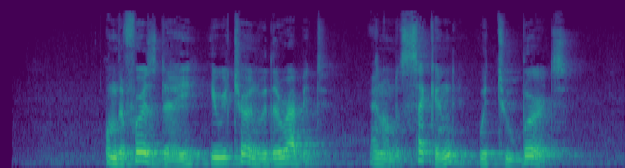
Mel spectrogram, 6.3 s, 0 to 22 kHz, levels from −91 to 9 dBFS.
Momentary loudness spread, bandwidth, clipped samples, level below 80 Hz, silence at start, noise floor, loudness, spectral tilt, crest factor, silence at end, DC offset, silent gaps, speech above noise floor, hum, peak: 15 LU; 16 kHz; under 0.1%; -74 dBFS; 1.05 s; -61 dBFS; -26 LUFS; -5.5 dB/octave; 18 dB; 0.55 s; under 0.1%; none; 35 dB; none; -8 dBFS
